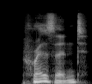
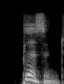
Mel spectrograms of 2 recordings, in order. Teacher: Noun, stress on the first syllable, verb, stress on the second.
